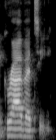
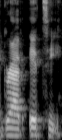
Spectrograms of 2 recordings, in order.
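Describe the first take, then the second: First: Said in the usual way. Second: "gravity" with a distinct short i in the middle; mispronounced demo. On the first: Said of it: "we say gravity". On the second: Shown as a demonstration. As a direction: say "gravity" as grav-IT-ee, middle vowel spelled out. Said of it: "We don't say gravity".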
